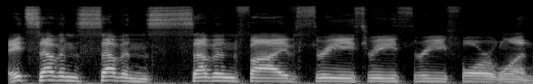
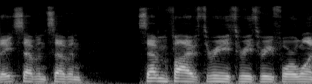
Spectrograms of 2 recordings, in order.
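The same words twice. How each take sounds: First: The number is said slowly and deliberately. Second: The number is said at normal, quick speed.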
